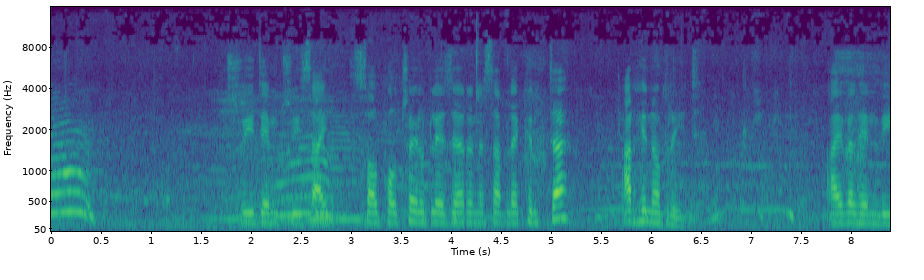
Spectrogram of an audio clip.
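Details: At a show, a senior Hereford bull lets out a steady, flat low moo lasting about a second, amid choppy voices and chatter from the surrounding crowd.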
